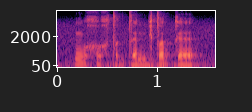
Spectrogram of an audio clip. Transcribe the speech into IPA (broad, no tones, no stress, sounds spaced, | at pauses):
ŋ o x o x t ʌ ɡ t ɛ n ɡ e t ʌ ɾ u k ɛ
